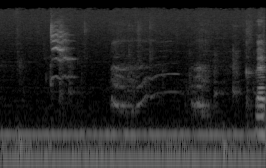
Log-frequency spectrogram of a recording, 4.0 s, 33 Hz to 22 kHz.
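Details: Tabby mother cat with her kittens born March 14, 2017, in an indoor foster room; a thin high mew, then longer wavering meows rising and falling, over a steady low electrical hum with faint speech.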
